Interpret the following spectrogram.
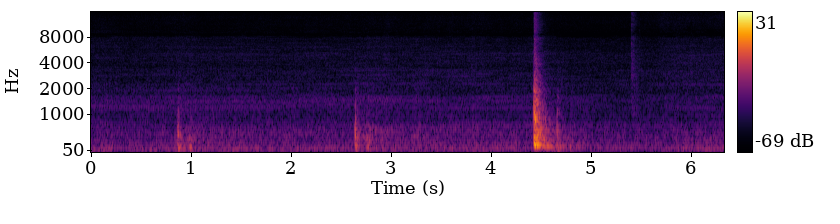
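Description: A man drinking from a glass beer bottle: a couple of soft gulps, then one sharp, loud knock about four and a half seconds in, with a fainter click after it.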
